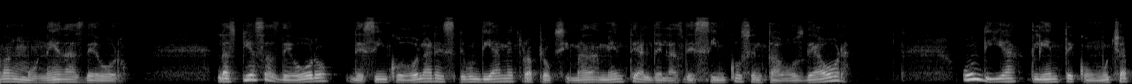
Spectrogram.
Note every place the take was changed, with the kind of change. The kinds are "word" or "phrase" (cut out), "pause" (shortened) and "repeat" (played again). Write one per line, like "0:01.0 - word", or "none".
0:04.6 - word
0:06.8 - word
0:10.3 - word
